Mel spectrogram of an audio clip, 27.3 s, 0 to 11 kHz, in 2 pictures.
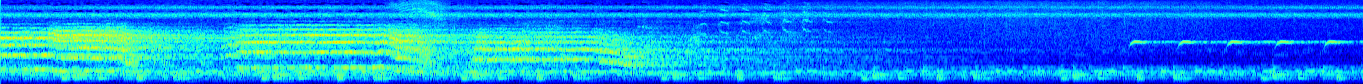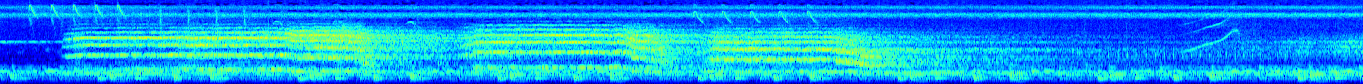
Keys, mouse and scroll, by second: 0.9 a, 3.7 middle click, 4.9 z, 7.1 middle click, 15.5 ctrl+KP_1, 16.6 z, 17.0-19.7 middle drag, 20.9-23.8 middle drag, 23.5-25.4 right drag, 24.2-26.2 middle drag, 27.0-27.2 right drag.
